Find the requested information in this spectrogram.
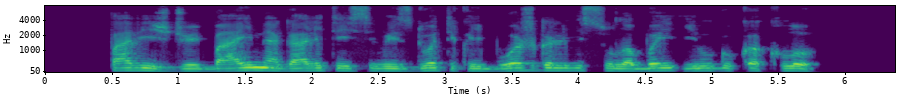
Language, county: Lithuanian, Vilnius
